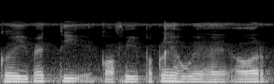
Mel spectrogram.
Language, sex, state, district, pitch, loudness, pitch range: Hindi, male, Uttar Pradesh, Lucknow, 130 Hz, -15 LUFS, 120-140 Hz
